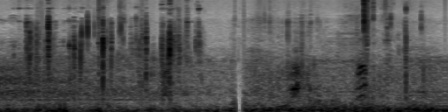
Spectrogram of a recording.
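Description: Footsteps crunching on gravel and track ballast, with wind rumbling on the microphone; the sound cuts out for an instant about two and a half seconds in.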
